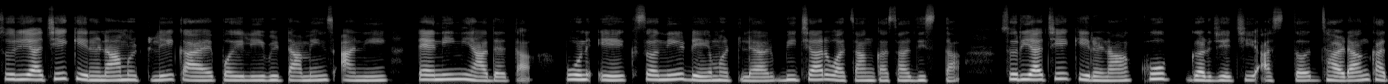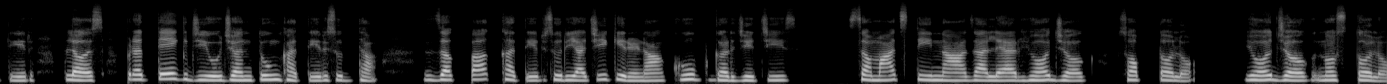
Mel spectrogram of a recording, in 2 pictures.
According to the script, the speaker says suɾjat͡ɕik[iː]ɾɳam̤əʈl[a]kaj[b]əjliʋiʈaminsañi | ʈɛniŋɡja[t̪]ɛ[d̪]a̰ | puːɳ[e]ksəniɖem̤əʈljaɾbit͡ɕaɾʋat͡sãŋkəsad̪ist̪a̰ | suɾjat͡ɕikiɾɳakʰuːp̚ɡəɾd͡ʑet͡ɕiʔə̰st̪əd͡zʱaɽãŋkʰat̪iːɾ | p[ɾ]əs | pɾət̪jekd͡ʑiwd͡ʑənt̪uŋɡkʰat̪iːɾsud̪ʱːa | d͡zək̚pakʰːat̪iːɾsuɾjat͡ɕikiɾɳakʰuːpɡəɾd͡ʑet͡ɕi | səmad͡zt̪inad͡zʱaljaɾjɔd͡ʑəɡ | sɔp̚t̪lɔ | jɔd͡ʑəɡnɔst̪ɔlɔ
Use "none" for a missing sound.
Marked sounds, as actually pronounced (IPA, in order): i, i, p, d̪, t̪, e, l

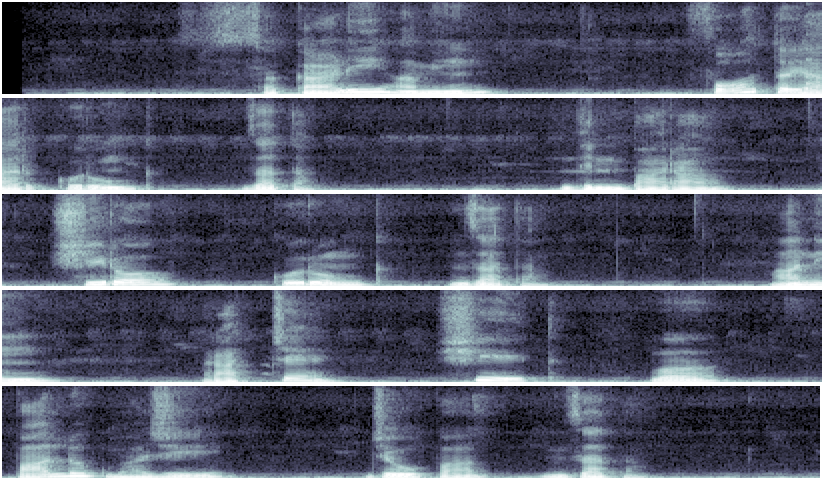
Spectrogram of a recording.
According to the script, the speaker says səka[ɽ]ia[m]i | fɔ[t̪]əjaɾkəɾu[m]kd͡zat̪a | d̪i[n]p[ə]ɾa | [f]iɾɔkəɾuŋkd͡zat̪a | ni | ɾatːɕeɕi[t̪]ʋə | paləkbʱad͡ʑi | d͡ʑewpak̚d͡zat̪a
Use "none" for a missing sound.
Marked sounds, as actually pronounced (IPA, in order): ɭ, m, t̪, ŋ, n, a, ɕ, t̪

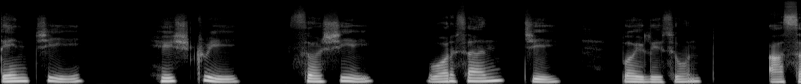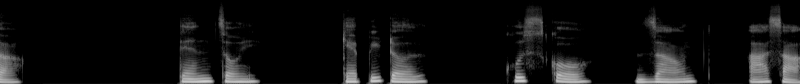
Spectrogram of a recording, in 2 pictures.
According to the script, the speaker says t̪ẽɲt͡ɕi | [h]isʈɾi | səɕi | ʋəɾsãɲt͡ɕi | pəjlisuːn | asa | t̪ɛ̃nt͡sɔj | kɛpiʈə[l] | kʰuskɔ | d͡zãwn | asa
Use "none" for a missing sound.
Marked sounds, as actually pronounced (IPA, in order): h, l

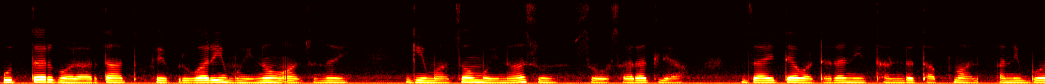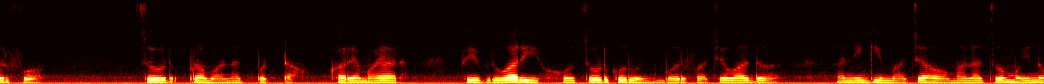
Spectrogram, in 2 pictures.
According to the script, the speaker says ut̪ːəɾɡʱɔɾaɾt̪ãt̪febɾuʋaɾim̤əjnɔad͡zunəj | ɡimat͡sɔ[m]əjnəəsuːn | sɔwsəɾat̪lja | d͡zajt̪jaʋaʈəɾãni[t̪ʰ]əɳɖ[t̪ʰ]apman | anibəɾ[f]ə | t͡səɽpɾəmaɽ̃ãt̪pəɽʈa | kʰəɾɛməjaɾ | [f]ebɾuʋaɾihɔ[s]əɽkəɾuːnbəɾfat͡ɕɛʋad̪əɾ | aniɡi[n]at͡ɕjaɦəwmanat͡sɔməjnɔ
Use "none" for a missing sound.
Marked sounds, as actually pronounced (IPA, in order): m, t̪ʰ, t̪ʰ, f, f, t͡s, m

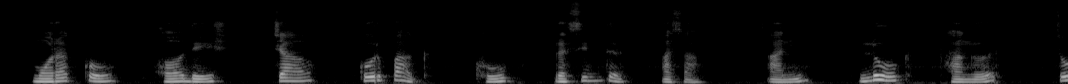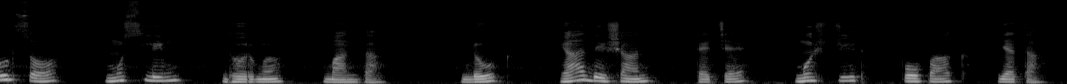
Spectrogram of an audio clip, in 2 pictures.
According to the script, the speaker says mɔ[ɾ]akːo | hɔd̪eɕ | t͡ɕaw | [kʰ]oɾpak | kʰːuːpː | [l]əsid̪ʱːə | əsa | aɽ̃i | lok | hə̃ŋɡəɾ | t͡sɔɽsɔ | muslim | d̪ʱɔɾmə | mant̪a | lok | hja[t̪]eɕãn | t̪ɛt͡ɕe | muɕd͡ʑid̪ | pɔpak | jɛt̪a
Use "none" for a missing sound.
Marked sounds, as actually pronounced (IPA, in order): ɾ, k, ɾ, d̪

